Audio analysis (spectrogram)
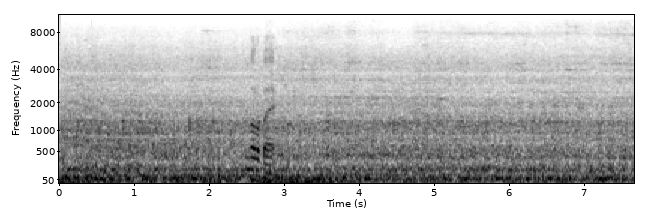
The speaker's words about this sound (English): I mean, I think that even though this was a train is going by, the BNSF train is going by right now, everybody. So brace yourselves.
